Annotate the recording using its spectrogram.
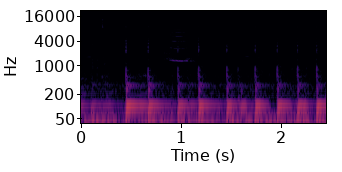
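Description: Faint clicks and taps of a stylus on a tablet's glass screen during handwriting, several light ticks a second. A short, faint high-pitched squeak sounds about a second in.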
